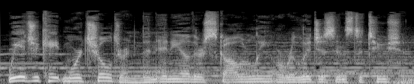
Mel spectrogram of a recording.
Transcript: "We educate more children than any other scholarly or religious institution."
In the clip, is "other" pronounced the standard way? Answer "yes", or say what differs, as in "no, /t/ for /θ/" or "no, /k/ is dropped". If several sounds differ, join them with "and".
yes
